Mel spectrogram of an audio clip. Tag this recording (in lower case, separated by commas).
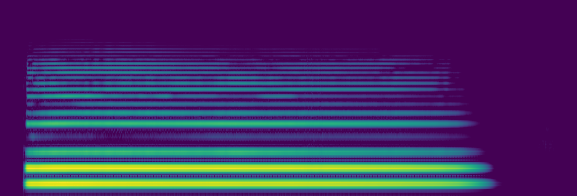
wind instrument, musical instrument, music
